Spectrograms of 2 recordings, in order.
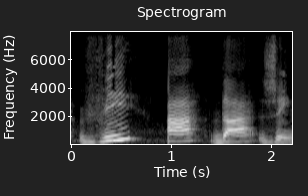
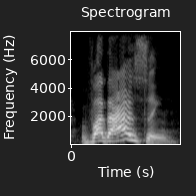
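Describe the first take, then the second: First: Each syllable is separated and the i is heard. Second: The syllables run together and the i is dropped. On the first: The speaker calls it right. "Você percebe o som do I claramente" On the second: The speaker calls it wrong. "tudo junto"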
